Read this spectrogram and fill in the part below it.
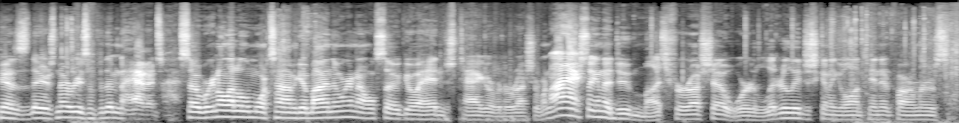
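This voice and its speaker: A man with a Southern US accent uses lively intonation at a medium pitch, with hardly any pauses. Noticeable background noise runs underneath. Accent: Southern US drawl. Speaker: gaming YouTuber. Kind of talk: casual gameplay commentary. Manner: casual, joking.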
